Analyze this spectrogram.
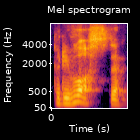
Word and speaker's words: Prevost: Habemus Papam, il nuovo Papa, avete visto sicuramente le notizie, è Prevost, come alla pronuncia diciamo statunitense, come lui stesso ha poi praticato negli anni, dopo nei vari video che si vedono con la sua presenza ancora da cardinale.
